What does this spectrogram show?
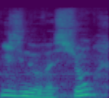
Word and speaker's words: IZInovation: partie donc de la société easynovation c'est ça prononce bien easy innovation roman Lassur d'ailleurs que je salue que je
